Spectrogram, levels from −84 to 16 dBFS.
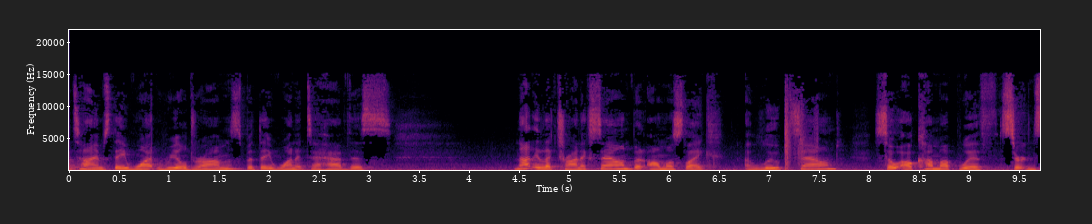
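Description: Cable scratch noise appears from 7.16 to 7.50 s, a burst of dense, uneven crackle lasting about a third of a second. It sits roughly 10 dB below the main sound, heard as a scratching, rustling layer on top of it. The likely cause is a worn cable, connector or control being moved: its contact resistance jumps about rapidly, and each jump injects a small irregular spike into the signal until the movement stops.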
